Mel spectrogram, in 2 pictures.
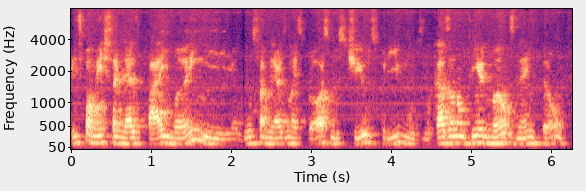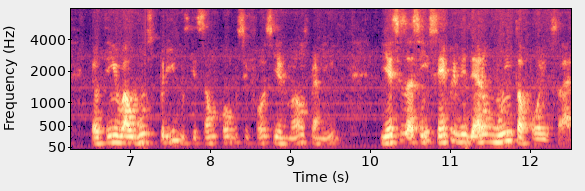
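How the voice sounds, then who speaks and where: A man talks at a moderate pace in a somewhat breathy, dark, mellow voice of fairly high pitch. His loudness swings widely while his pitch varies in an ordinary way. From Rio Grande do Sul, Brazil (Santa Maria). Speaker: fire survivor, veterinarian. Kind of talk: testimony in live video chat. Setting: live video call. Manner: halting, many false starts.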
